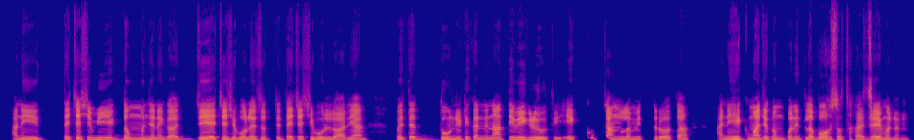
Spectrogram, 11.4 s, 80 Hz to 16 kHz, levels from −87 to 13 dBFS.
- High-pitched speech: No, medium, 170 Hz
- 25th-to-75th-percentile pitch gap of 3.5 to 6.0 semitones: No, average, 3.0 semitones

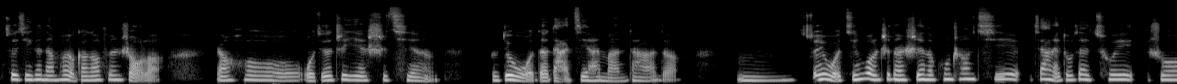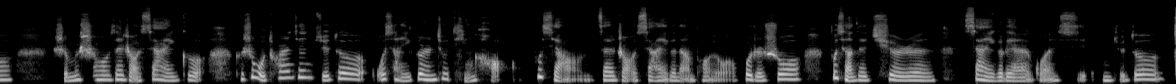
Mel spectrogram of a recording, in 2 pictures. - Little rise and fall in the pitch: No, average, 3.4 semitones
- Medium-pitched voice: No, high, 205 Hz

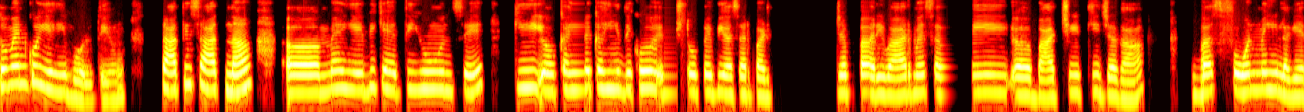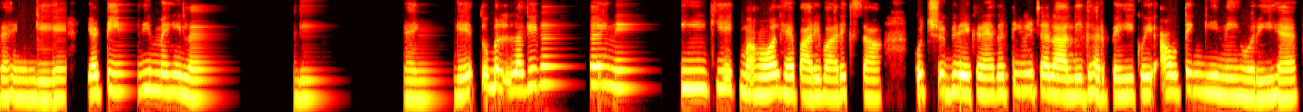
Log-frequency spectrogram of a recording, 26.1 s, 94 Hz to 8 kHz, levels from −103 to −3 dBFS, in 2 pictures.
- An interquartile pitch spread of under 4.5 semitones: Yes, average, 3.7 semitones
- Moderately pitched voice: No, high, 205 Hz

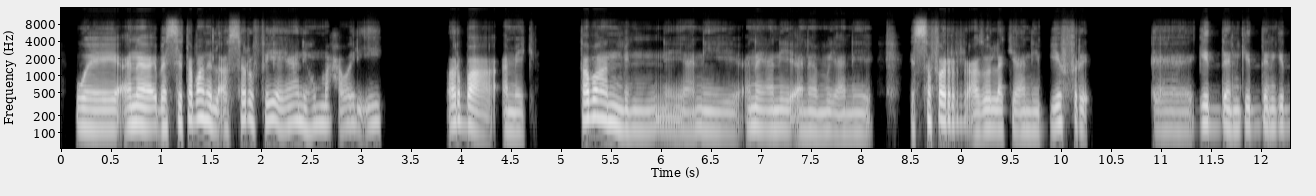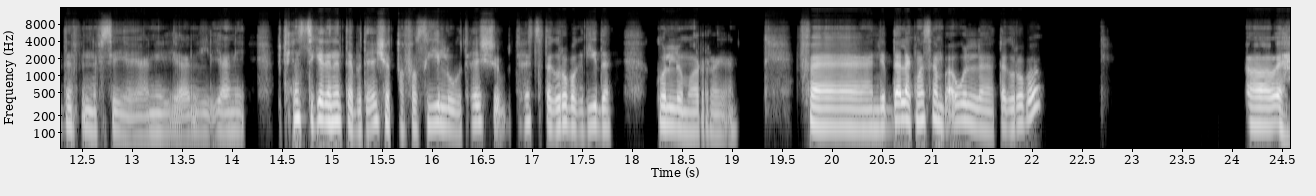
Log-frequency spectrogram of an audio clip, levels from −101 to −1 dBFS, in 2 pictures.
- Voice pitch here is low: Yes, low, 130 Hz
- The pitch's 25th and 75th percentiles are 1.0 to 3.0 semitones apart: No, average, 3.6 semitones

